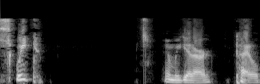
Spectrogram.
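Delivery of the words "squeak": very high mouse squeak. Retold or imitated. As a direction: squeak like a rat. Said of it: "And he says".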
